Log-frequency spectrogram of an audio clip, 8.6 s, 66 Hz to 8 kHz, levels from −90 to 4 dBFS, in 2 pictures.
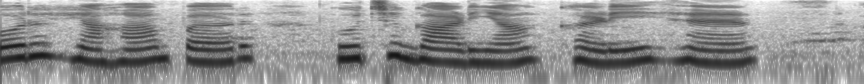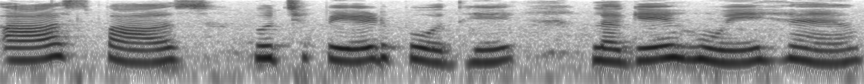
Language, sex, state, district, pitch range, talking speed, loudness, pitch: Hindi, female, Punjab, Pathankot, 235-285 Hz, 95 wpm, -15 LUFS, 260 Hz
